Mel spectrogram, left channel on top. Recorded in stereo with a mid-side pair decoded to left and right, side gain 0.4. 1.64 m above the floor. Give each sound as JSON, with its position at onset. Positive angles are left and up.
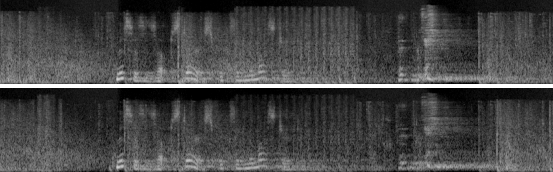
{"t": 1.2, "sound": "a woman speaking", "azimuth_deg": 0, "distance_m": 1.4}
{"t": 4.0, "sound": "a sneeze", "azimuth_deg": 65, "distance_m": 8.0}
